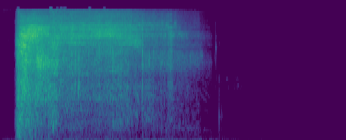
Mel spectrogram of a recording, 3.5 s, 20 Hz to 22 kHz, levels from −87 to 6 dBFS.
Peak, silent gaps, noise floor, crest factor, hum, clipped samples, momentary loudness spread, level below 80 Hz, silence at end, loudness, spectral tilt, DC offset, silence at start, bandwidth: -2 dBFS; none; -78 dBFS; 20 dB; none; under 0.1%; 20 LU; -70 dBFS; 1.6 s; -16 LUFS; 4.5 dB/octave; under 0.1%; 0.15 s; 17 kHz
